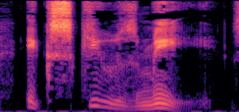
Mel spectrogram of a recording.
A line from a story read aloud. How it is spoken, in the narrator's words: said Snape, icily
